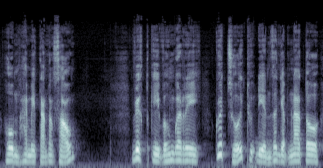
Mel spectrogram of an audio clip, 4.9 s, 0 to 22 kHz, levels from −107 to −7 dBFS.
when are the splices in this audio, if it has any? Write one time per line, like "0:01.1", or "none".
0:02.2
0:03.4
